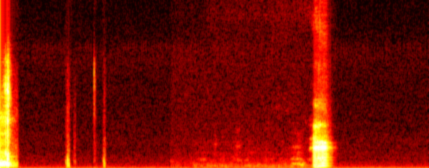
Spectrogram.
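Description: Choppy video-call audio dropping out: a clipped scrap of a man's voice at the very start and another short scrap about three seconds in, with dead silence between where the connection cuts out.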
